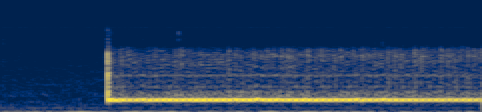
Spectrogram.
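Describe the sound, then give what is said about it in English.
A telephone tone cuts in abruptly as a call is placed and holds steady and fairly loud to the end, a continuous electronic hum rather than a run of separate beeps, with no voices. “We're hitting the phone.”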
